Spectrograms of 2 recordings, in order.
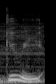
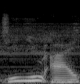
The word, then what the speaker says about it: GUI: no it's not gooey as in sticky it's gooey as in graphical user interface because that's how i pronounce it you can say gui if you want but you'll sound like a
